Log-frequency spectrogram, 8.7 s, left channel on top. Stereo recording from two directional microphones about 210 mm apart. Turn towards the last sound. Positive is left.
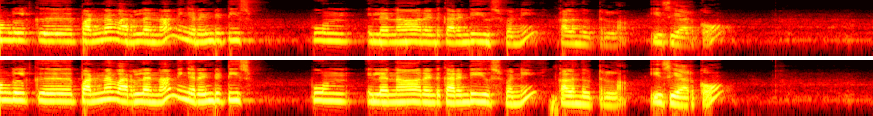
turn(degrees=-40)  # may be behind; listen again after turning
